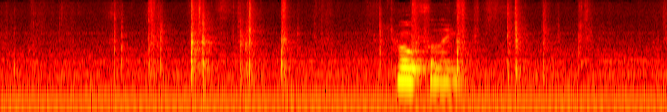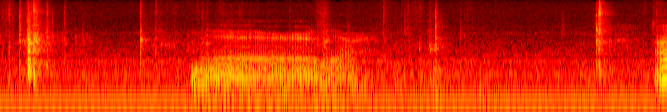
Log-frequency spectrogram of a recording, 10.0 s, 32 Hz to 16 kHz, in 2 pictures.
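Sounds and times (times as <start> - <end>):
cards shuffling: 0.0 - 8.5.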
